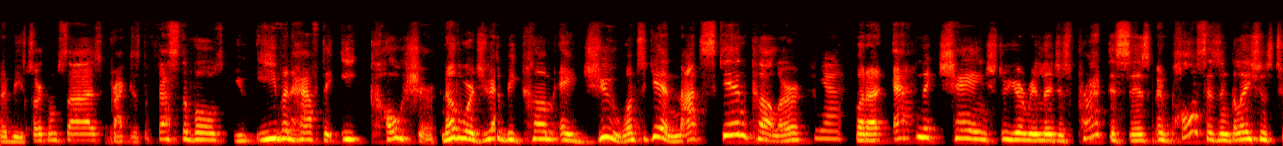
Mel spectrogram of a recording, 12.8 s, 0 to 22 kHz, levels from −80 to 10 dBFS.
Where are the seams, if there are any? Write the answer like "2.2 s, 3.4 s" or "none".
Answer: 4.9 s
